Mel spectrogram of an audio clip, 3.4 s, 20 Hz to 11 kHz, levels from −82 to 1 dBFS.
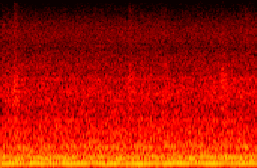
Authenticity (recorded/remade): remade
